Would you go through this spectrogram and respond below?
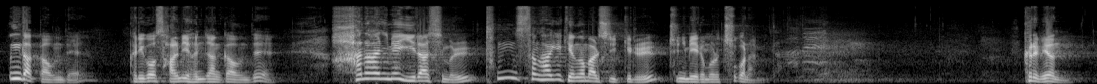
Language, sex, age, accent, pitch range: Korean, male, 40-59, native, 120-200 Hz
